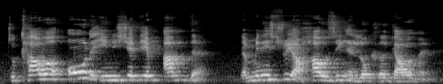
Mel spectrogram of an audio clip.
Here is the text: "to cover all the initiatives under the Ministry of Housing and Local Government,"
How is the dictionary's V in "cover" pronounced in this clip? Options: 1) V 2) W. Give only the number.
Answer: 2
